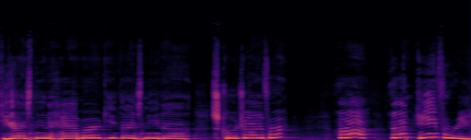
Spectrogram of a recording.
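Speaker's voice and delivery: put-on squeaky, very high, loud little girl voice. Retelling what the mother's little daughter said: imitating a little girl. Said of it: "skipping around the room".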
